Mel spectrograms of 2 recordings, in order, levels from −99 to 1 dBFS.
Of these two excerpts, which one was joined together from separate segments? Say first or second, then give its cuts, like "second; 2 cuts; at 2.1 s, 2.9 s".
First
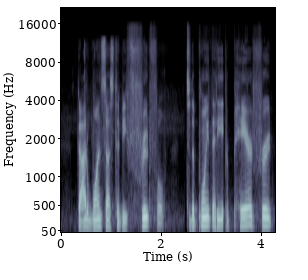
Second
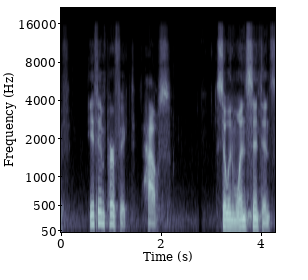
first; 1 cut; at 3.2 s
